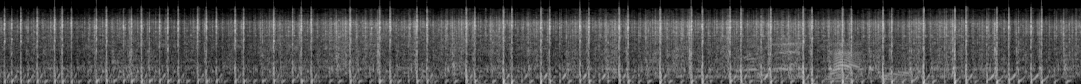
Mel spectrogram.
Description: An engine is idling and a man speaks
